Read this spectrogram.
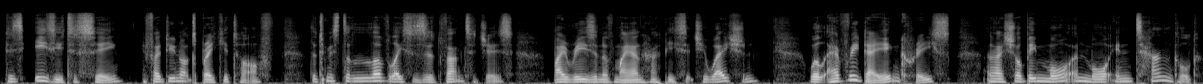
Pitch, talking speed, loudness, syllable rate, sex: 125 Hz, 170 wpm, -21 LUFS, 5.2 syllables/s, male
